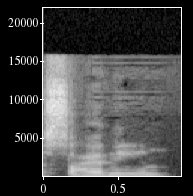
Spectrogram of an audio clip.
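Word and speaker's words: sayanim: group of people called the side neum I think that's the pronunciation sign them s a why a and I M and the signing are the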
